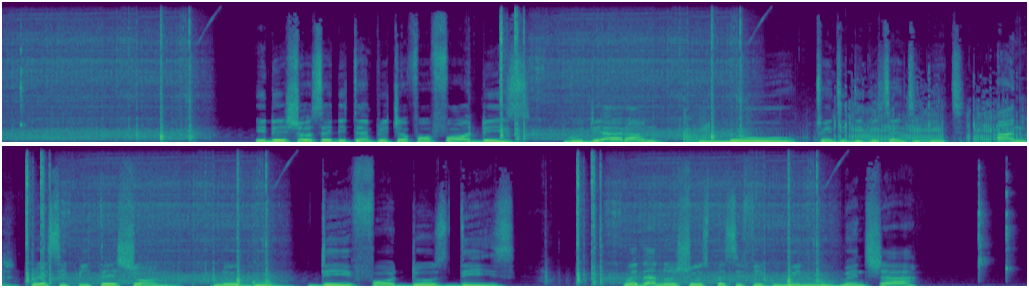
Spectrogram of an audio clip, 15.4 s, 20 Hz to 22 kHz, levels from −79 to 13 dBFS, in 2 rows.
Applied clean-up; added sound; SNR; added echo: none; Fart + Camera; 11 dB; none.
